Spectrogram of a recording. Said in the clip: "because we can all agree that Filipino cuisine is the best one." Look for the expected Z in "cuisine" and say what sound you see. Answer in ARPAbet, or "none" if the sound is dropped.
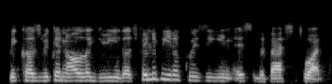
Z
